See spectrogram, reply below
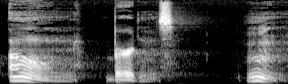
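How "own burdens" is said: slow, much softer, lower own burdens; hushed emphasis. Shown as a demonstration. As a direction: drop low and slow on own.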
